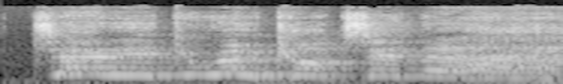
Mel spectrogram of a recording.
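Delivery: very high, loud, stretched-out heckle; heckling shout. Acted. Drunk mate interrupts a comedy act, heckling shout. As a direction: bellow it across a crowded club. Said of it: "one of our mates just shouts".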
